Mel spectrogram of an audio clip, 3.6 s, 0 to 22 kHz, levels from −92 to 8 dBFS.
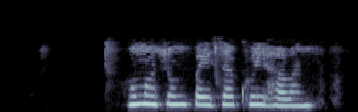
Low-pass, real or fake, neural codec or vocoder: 5.4 kHz; real; none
